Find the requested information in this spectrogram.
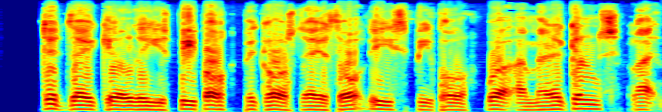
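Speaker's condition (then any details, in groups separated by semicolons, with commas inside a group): Motor neuron disease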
